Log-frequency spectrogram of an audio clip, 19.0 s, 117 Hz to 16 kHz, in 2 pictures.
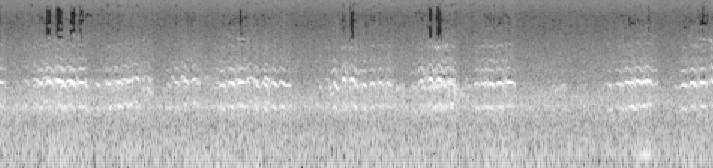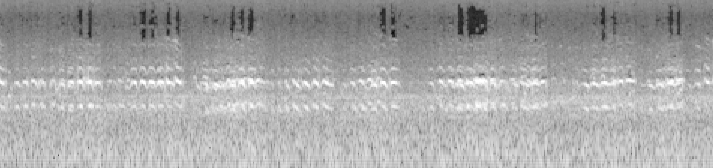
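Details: Frog chorus in a forest, the animals calling together after first going silent at human presence. Rhythmic bursts of reedy, pulsed croaks repeat roughly every 1.5 seconds, many voices overlapping steadily.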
